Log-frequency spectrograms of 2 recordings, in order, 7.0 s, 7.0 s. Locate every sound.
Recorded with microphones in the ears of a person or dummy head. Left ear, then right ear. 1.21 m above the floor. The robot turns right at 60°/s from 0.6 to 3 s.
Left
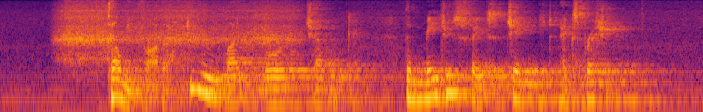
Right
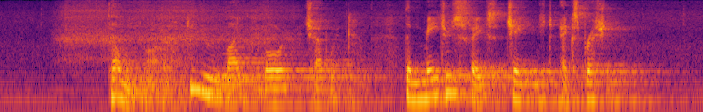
1.1 s a man speaking: 100° left, 1.0 m; by 6.2 s 150° right, 1.0 m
